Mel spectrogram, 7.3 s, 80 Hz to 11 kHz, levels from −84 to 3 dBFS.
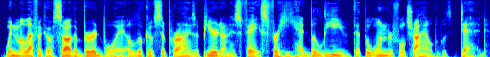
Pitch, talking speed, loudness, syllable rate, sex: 90 Hz, 195 wpm, -22 LUFS, 4.9 syllables/s, male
